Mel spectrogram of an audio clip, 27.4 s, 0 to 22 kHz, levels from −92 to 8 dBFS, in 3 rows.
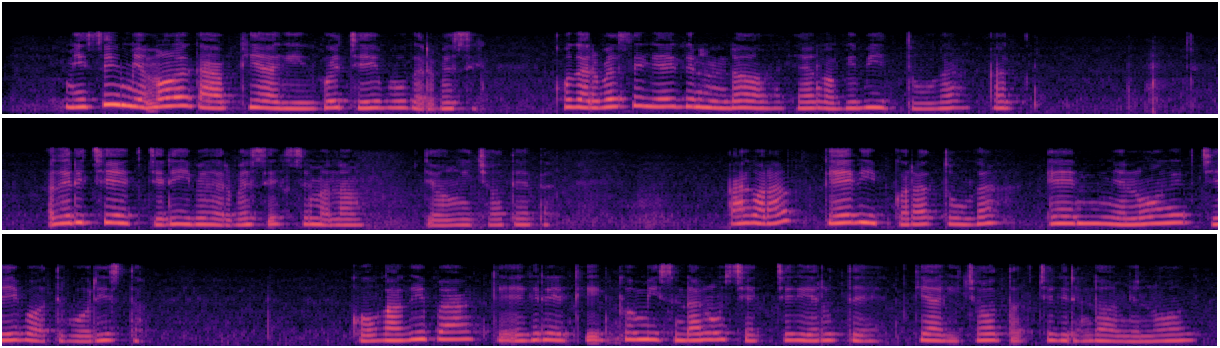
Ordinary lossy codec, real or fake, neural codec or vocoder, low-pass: none; fake; codec, 16 kHz, 8 kbps, FunCodec, trained on LibriTTS, 25 frames a second; 7.2 kHz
